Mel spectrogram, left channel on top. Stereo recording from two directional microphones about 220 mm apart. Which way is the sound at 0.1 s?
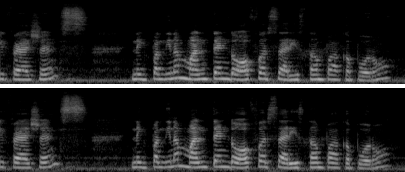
30° right (ahead or behind).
